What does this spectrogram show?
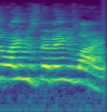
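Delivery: ordinary delivery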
